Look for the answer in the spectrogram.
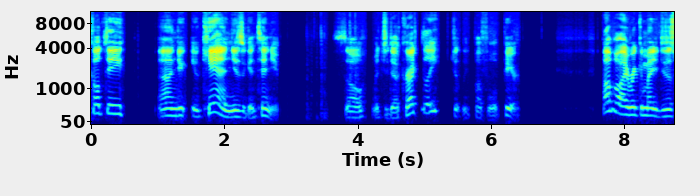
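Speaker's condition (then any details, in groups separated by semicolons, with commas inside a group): No condition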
